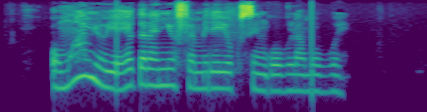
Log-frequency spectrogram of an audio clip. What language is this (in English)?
Ganda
